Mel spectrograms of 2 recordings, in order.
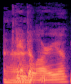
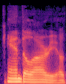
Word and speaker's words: Candelario: Jaime Candelario. Candelario, thank you. Yeah. I remember seeing that and thinking, I rarely get the inspiration to, write a question. I'm like, Rio, I could write a question. Candelario, I could write a question about the Rio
